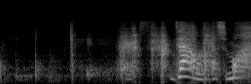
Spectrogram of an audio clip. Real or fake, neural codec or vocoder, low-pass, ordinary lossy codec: fake; codec, 16 kHz, 0.7 kbps, FocalCodec; none; none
